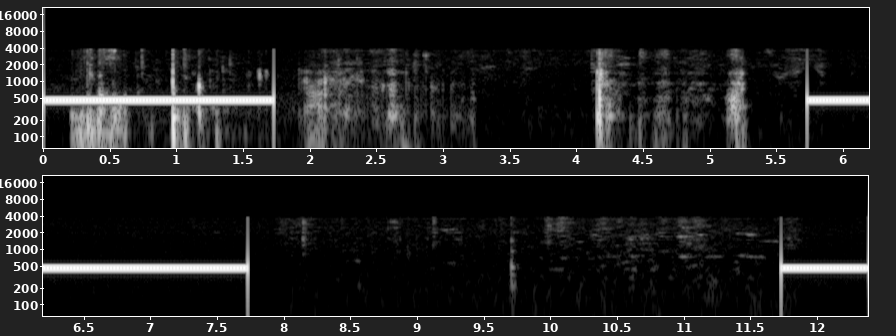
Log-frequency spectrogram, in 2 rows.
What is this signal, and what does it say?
Ringback tone (North America), 440 + 480 Hz.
